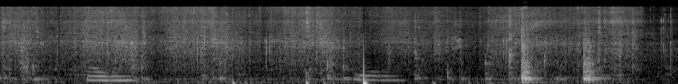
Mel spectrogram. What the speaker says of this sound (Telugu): మిగతా ఫిఫ్టీ పర్సెంట్ ఆయిల్లో ఫ్రై అవుతా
